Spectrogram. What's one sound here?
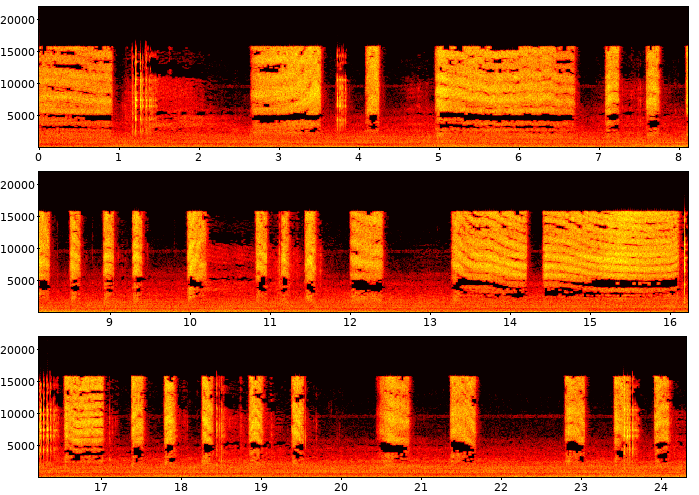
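A spray can hisses in short bursts.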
